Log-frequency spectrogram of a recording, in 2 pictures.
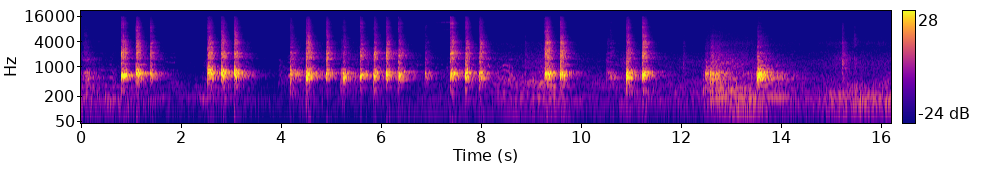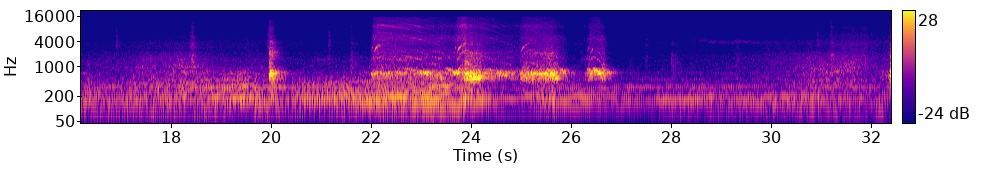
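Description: Hand tool tapping on a metal part in short clusters of sharp strikes, about every one to two seconds through the first half. Later a louder, sweeping mechanical noise swells and fades a little past the two-thirds mark.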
